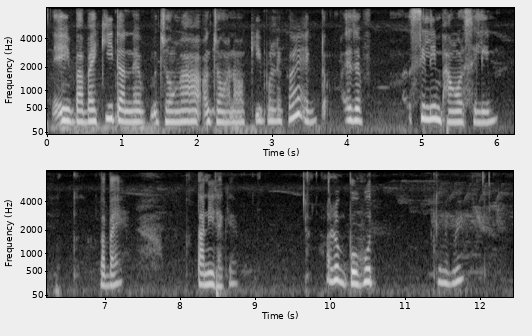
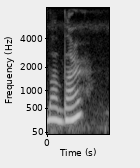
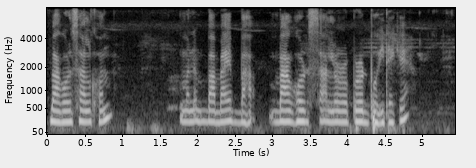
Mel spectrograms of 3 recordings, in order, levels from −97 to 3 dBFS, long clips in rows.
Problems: background sounds at intervals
